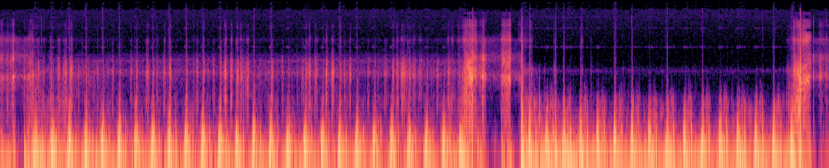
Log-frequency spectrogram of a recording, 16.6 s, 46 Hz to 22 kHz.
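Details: Rapid heartbeat from a boy, fast and steady at about 170–180 beats a minute with deep thuds and a brief pause; the pounding is visible in his chest.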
